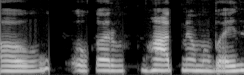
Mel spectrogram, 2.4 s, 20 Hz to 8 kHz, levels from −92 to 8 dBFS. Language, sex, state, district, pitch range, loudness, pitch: Chhattisgarhi, female, Chhattisgarh, Korba, 200-215 Hz, -19 LUFS, 210 Hz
